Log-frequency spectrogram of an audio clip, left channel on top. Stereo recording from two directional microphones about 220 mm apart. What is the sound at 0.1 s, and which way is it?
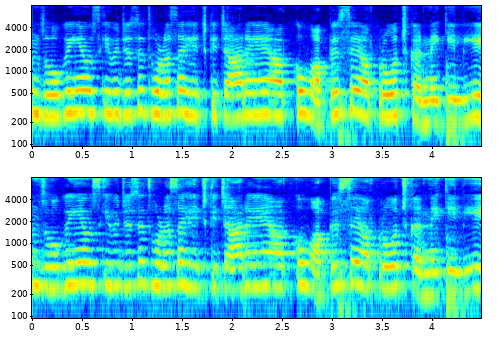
Speech, 35° left (ahead or behind).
